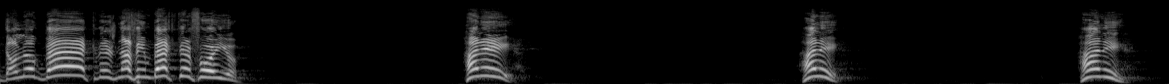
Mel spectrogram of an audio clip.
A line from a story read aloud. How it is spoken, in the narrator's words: Lot in front yells at everybody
